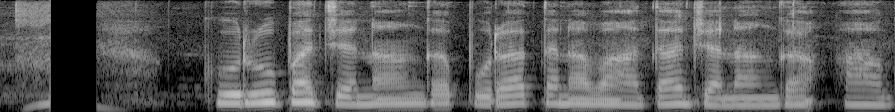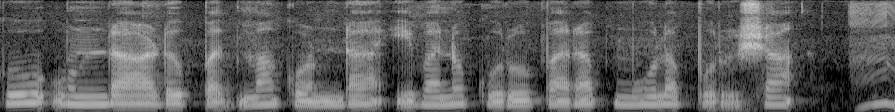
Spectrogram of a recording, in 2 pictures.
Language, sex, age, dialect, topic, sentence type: Kannada, female, 25-30, Mysore Kannada, agriculture, statement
